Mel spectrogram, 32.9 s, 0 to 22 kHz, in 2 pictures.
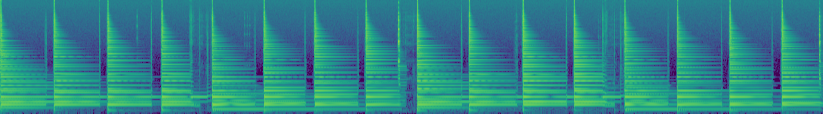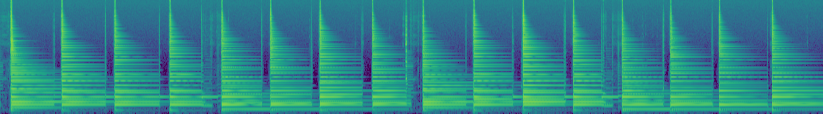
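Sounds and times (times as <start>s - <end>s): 
guitar playing a simplified rhythm in E: 0.0s - 32.9s.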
